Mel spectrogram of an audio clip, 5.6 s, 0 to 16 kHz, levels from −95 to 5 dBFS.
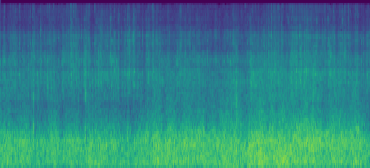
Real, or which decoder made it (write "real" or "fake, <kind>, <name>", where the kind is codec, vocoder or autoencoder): real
